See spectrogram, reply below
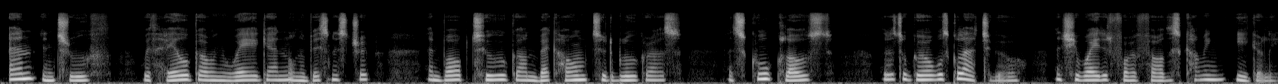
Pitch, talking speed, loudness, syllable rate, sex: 200 Hz, 185 wpm, -20 LUFS, 4.8 syllables/s, female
